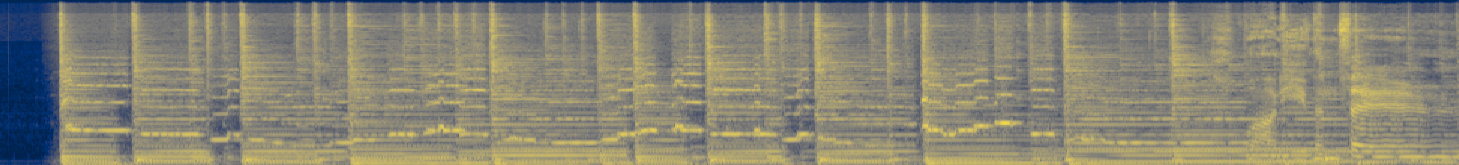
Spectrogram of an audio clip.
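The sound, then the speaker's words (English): A lively Irish folk tune with a bright tin whistle carrying an ornamented melody over steady strummed guitar chords, played continuously at an even volume with no voices. “son fils Simon qui joue également de la guitare et moi-même au tin whistle”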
